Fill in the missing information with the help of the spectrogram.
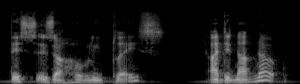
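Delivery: stunned elephant king; shocked. A narrator's reading. Hathi shocked to learn the place is holy. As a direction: let the shock show. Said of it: "Hathi was shocked".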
